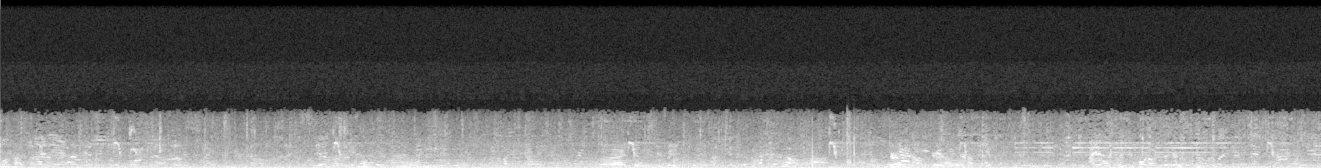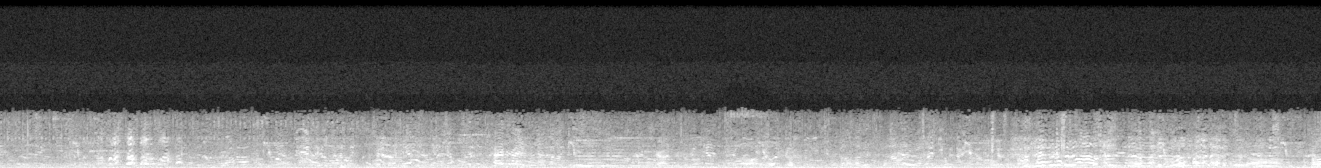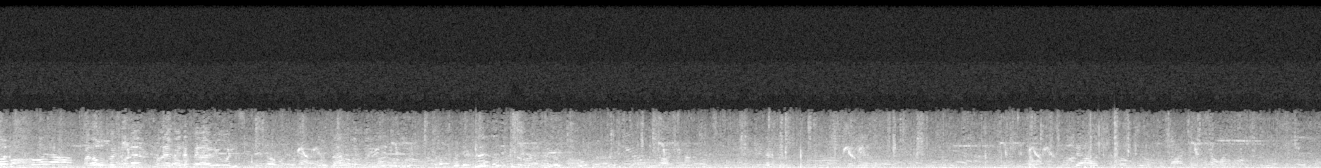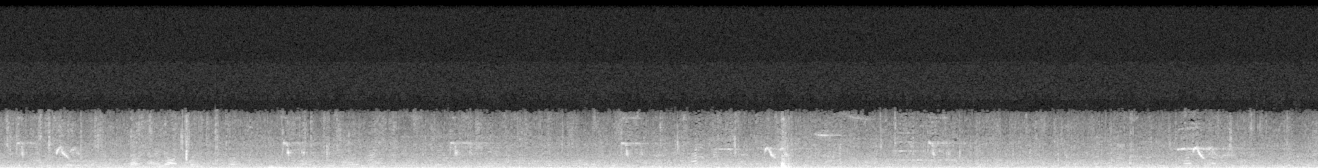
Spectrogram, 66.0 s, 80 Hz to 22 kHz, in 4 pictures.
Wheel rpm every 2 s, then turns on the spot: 0, 0, 0, 0, 0, 0, 0, 0, 0, 0, 0, 0, 0, 0, 0, 0, 0, 0, 0, 0, 0, 0, 0, 0, 0, 0, 0, 0, 0, 0, 0, 0, 0.
none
